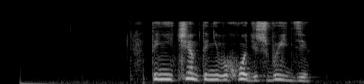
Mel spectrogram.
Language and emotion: Russian, angry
